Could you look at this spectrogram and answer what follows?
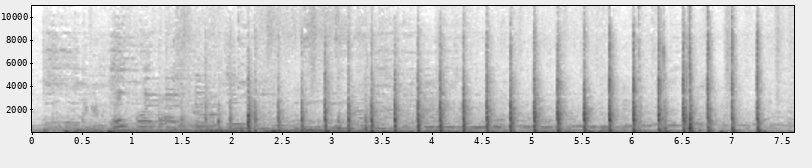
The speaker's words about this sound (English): Volunteers are hammering campaign signs to the side of this small house on Austin's east side. It's a largely Latino and African American neighborhood.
